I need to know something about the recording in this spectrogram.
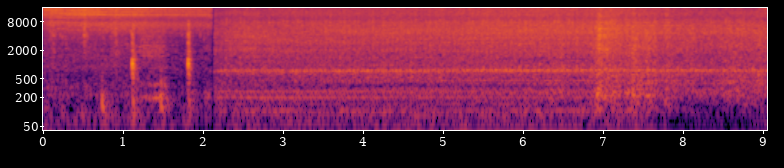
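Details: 2015 Chevy Silverado 5.3 V8 with P0300 misfire and blinking check engine light: after handling clicks, a faint uneven tick and slight stumble at idle from a defective collapsed lifter not holding pressure.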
